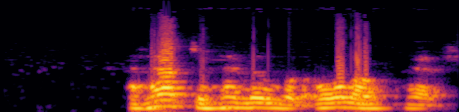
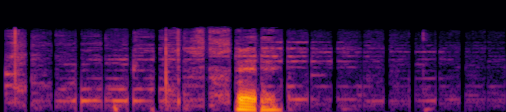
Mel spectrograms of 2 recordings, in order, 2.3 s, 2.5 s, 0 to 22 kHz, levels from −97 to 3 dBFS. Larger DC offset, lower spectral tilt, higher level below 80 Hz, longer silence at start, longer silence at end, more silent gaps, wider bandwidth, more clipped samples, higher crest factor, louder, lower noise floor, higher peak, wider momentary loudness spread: neither; first, -8.5 dB/octave vs -6.5 dB/octave; about the same, -50 dBFS vs -54 dBFS; first, 0.65 s vs 0.05 s; second, 0.1 s vs 1 s; neither; about the same, 8.8 kHz vs 8 kHz; neither; second, 12 dB vs 26 dB; first, -11 LUFS vs -23 LUFS; first, -78 dBFS vs -54 dBFS; first, 0 dBFS vs -4 dBFS; second, 5 LU vs 22 LU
